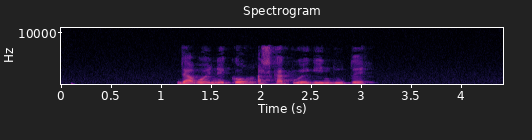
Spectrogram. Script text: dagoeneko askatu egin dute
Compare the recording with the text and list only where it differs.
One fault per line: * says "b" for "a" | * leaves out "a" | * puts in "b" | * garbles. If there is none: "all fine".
all fine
